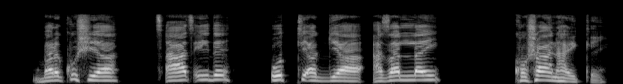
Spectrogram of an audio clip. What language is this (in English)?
Dawro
